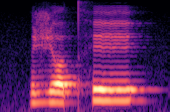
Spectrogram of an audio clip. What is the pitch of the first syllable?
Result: low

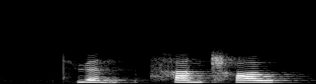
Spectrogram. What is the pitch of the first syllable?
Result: falling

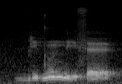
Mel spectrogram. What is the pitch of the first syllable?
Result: low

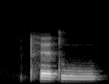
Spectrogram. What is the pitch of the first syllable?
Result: high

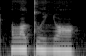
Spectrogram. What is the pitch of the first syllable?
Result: high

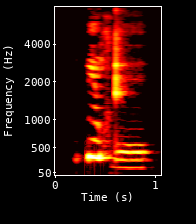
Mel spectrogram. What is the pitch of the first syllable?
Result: high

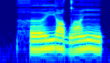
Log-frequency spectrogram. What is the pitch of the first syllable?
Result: rising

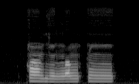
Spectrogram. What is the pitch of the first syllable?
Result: high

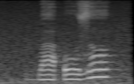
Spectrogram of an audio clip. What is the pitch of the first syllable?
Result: low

